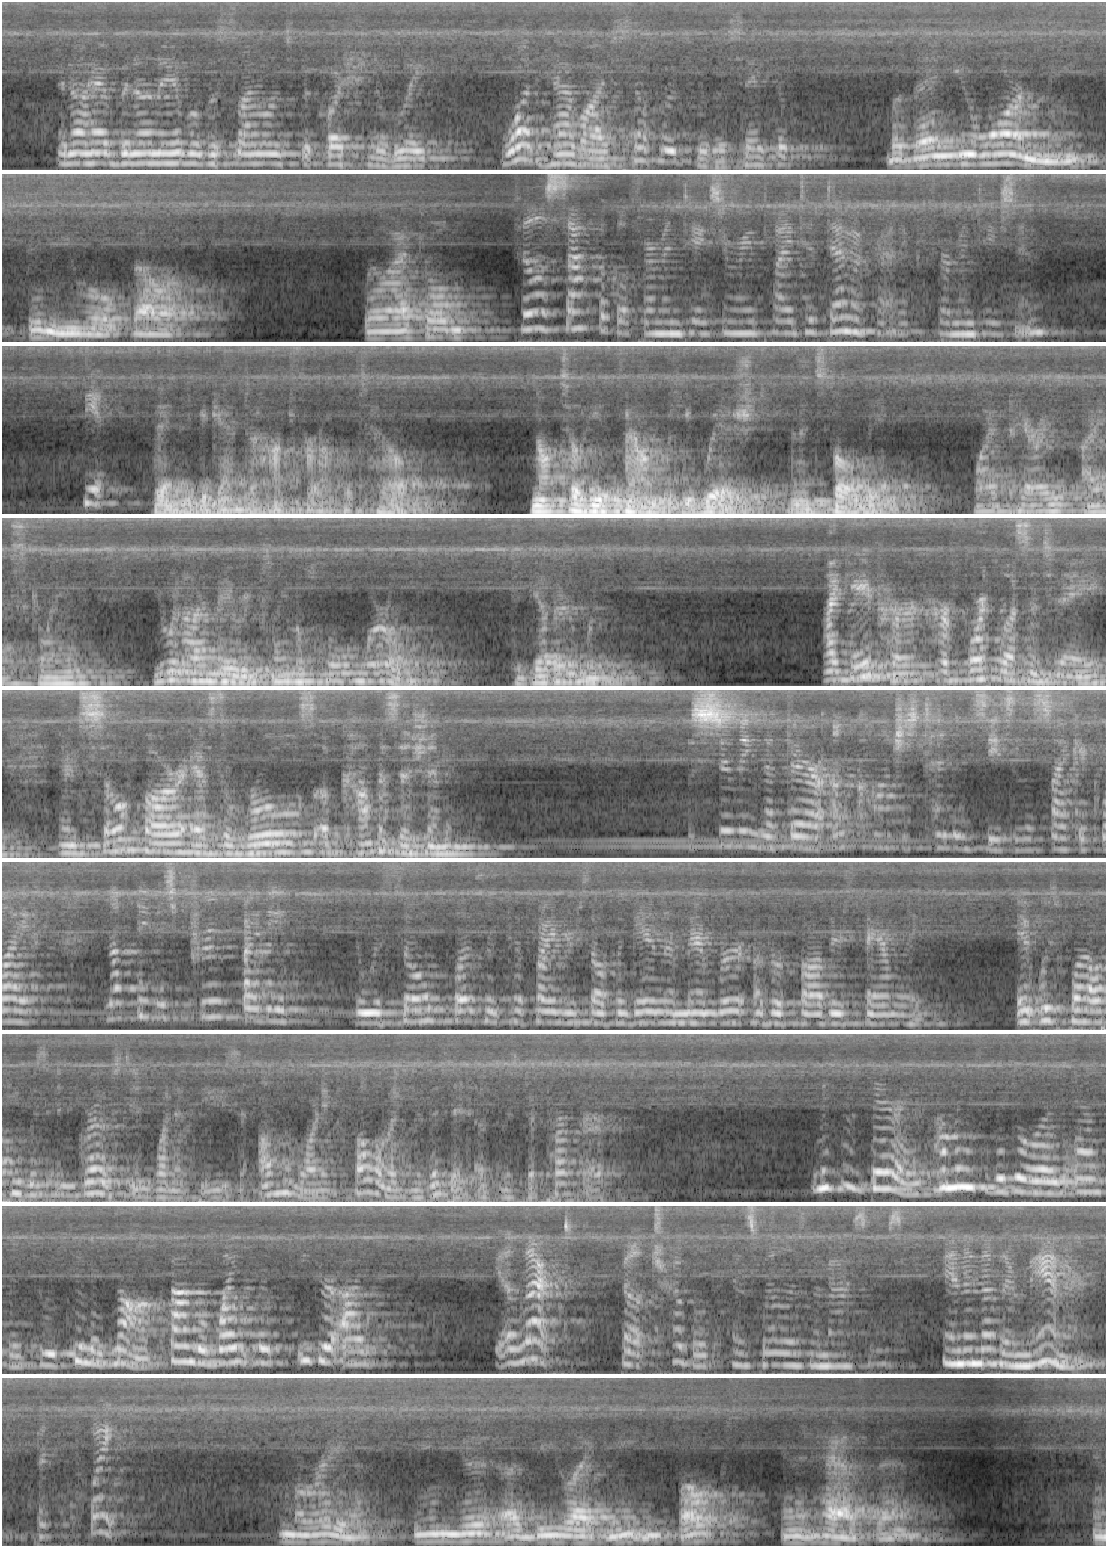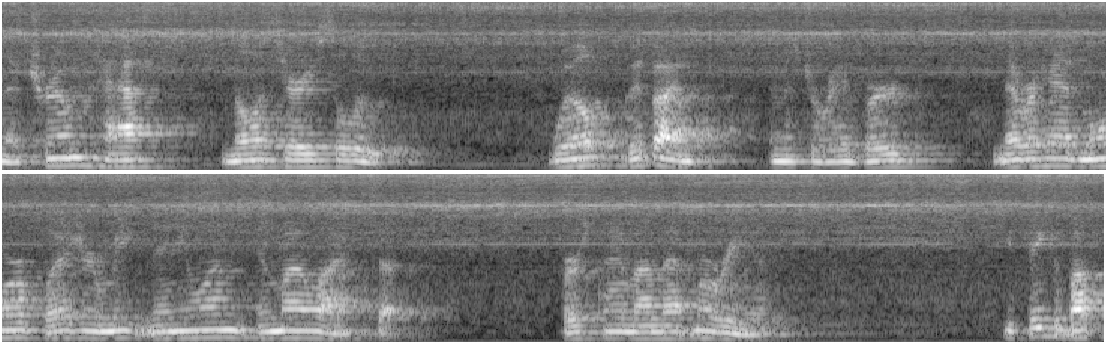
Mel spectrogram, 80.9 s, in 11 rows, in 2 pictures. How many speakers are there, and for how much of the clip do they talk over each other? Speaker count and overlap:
ten, no overlap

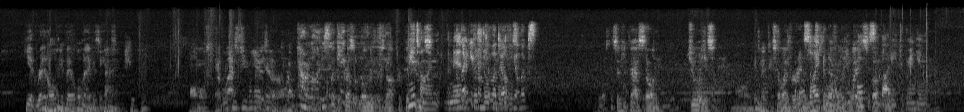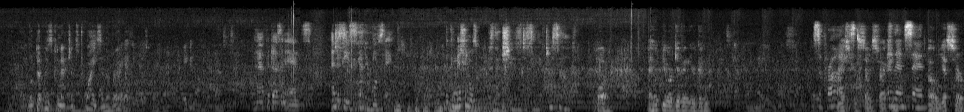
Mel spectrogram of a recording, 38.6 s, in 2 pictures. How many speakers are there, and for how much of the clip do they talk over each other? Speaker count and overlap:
nine, about 55%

